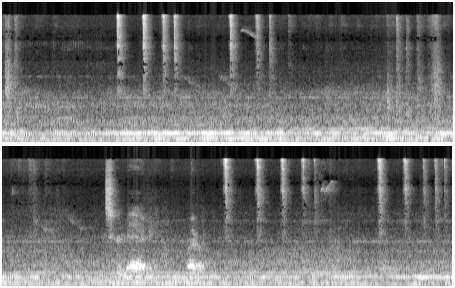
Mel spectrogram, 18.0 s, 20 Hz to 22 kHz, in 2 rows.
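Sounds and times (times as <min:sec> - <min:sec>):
steady low hum: 0:00.0 - 0:18.0
scissors snipping hair: 0:02.3 - 0:03.6, 0:04.5 - 0:05.5, 0:13.4 - 0:15.5, 0:16.5 - 0:18.0.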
